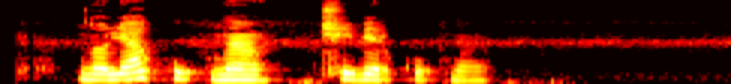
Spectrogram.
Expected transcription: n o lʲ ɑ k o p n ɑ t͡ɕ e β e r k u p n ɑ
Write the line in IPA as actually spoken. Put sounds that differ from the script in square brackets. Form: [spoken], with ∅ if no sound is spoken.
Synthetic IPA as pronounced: n o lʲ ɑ k [u] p n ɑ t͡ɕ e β e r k u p n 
